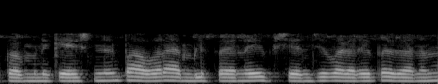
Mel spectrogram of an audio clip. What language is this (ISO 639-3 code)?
mal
